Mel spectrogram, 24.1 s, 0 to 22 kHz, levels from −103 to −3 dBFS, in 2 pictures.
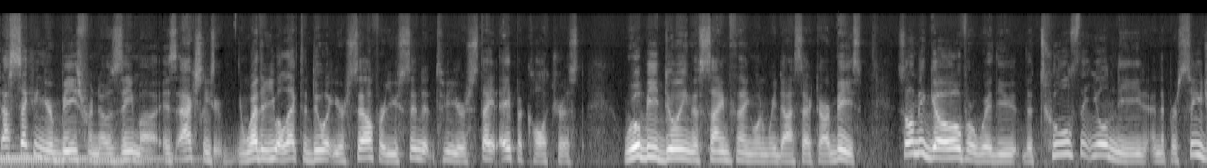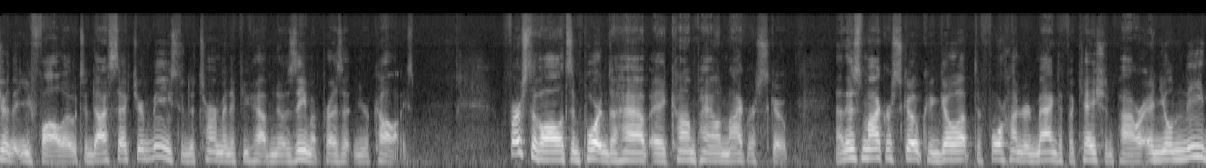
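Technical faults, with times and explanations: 2.13–2.15 s, skip ahead: Playback jumps forward with no gap at all, and roughly a second of sound is missing. That stretch was dropped, in transit or by an overflowing jitter buffer, while later audio was already queued, so the two sides of the missing stretch butt together almost directly.
2.22–4.24 s, jitter buffer speed-up: The sound runs at about 113% of normal speed with its pitch unchanged, so this stretch feels hurried. The receiver held more audio than its target and trimmed many short pitch-period slices in a row, removing roughly a third of a second to cut the delay.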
